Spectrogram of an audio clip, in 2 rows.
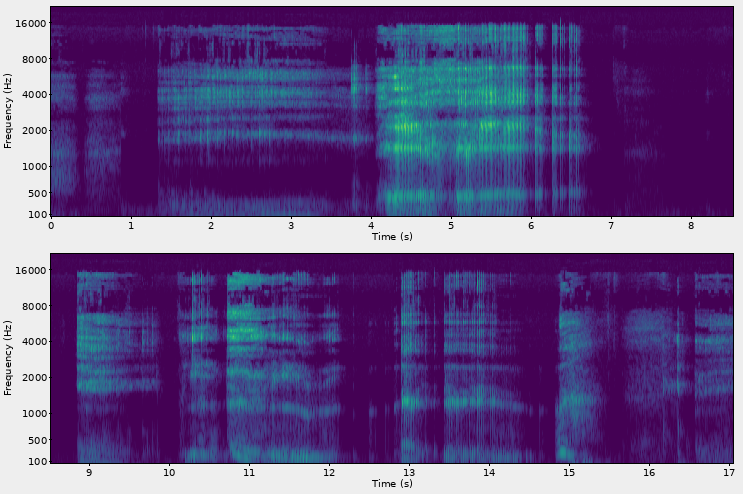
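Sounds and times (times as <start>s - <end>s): women burping: 10.2s - 11.6s.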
